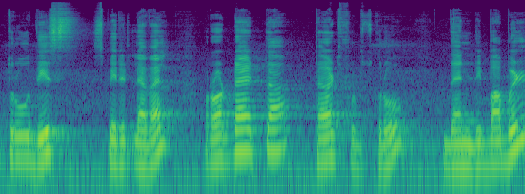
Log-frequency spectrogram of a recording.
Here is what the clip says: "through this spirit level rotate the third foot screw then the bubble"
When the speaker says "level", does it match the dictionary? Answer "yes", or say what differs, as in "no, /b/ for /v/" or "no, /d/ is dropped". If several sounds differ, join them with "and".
yes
